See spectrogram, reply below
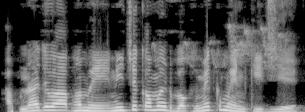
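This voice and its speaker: Medium-pitched woman narrating children's puzzle stories. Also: animated, normal speed, darkish tone, a little hiss or hum. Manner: explanatory, addresses viewers directly.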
